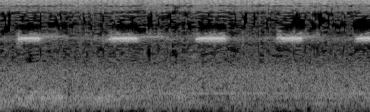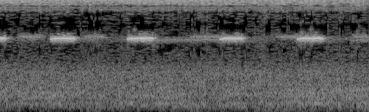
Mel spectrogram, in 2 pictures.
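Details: Cricket chirps, brief bright tonal bursts repeated at a fairly even pace, set against a constant shrill insect hiss high above.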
